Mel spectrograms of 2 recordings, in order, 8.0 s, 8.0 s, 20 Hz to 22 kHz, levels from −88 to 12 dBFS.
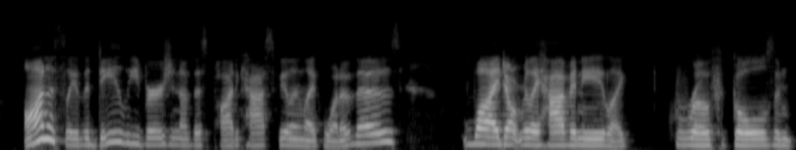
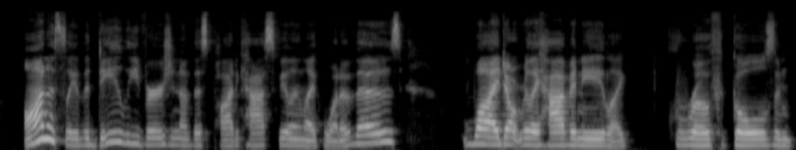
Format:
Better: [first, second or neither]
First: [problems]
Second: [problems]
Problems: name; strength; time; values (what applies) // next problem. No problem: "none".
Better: second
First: muffled; very; fading above 3 kHz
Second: none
